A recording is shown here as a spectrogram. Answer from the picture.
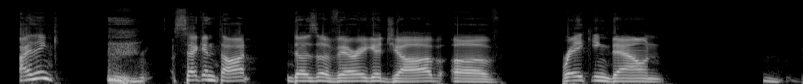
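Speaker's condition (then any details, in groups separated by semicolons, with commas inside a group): No condition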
